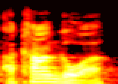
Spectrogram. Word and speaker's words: Aconcagua: months ago, and I asked him how to pronounce it, and I think he said Aconcagua. And I kept, because I say Aconcagua, but it's saying it's Aconcagua, I think is what where the accent is.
